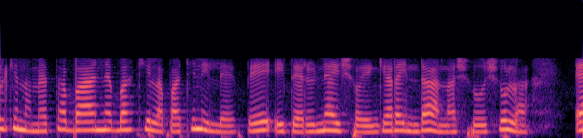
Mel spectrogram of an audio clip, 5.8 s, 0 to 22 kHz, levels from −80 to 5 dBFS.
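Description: At 0.74 to 0.76 s a small blip breaks into the speech: a 20 ms stretch plays twice. This is packet loss with the last packet repeated. What sounds like a single lost 20 ms packet was covered by replaying the previous one. Through the G.711 telephone coding, the audio stays band-limited to 4 kHz.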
